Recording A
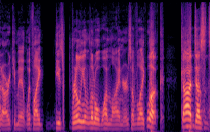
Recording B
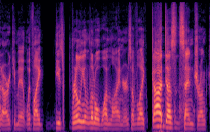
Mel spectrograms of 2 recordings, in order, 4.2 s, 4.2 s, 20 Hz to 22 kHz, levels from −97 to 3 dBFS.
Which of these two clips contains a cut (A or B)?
B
